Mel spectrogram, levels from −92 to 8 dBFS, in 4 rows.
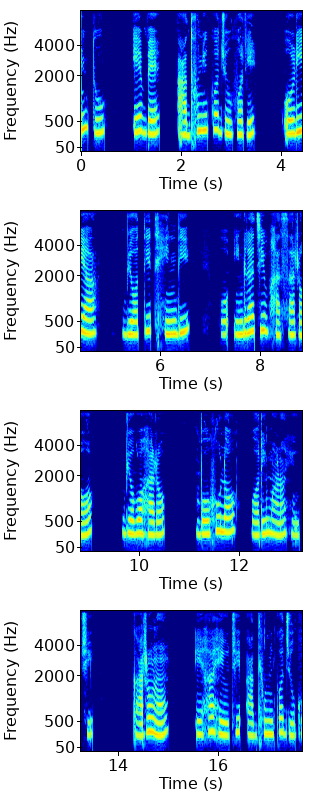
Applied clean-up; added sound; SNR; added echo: none; none; none; none.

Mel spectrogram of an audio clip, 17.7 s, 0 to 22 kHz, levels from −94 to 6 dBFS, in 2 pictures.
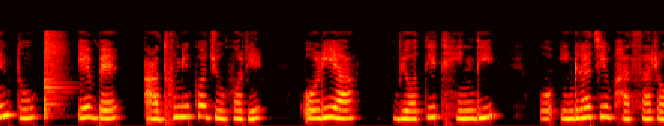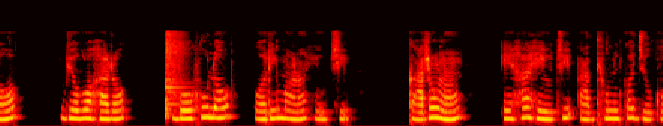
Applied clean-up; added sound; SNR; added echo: none; Snare drum; 13 dB; reverberation time 0.1 s.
